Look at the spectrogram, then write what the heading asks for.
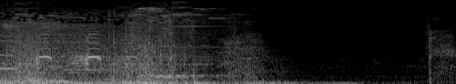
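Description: A goose honks repeatedly as a card is played in a Magic: The Gathering game, a loud cackling burst with music underneath that fades out, then one brief click near the end.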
